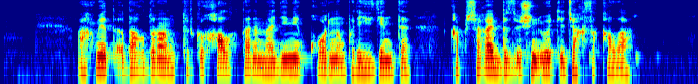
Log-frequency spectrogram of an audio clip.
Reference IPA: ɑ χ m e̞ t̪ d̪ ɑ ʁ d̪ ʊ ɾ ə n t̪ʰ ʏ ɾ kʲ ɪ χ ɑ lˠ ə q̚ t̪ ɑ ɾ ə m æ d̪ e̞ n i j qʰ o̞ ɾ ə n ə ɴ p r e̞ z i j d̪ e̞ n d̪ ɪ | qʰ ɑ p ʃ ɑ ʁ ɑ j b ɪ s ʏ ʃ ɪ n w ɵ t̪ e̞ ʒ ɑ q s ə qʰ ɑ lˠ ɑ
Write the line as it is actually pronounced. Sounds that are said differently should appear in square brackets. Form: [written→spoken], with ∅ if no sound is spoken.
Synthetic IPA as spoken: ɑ χ m e̞ t̪ d̪ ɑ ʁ d̪ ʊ ɾ [ə→ɑ] n t̪ʰ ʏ ɾ kʲ ɪ χ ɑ lˠ ə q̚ t̪ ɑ ɾ ə m æ d̪ e̞ n i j qʰ o̞ ɾ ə n ə ɴ p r e̞ z i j d̪ e̞ n [d̪→t̪] ɪ | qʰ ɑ p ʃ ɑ ʁ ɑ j b ɪ [s→z] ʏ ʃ ɪ n w ɵ t̪ e̞ ʒ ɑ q s ə qʰ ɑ lˠ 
